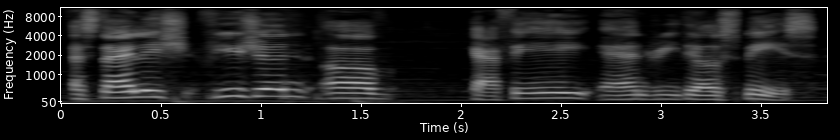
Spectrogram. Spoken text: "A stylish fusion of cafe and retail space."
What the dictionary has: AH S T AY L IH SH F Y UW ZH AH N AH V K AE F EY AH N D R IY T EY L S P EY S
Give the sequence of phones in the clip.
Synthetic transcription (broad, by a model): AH S T AY L IH SH F Y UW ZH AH N AH V K AE F EY AH N D R IY T EY L S P EY S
